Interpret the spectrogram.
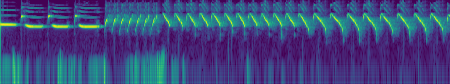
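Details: Canary in a long roll: a few steady whistled notes, then a fast stuttering trill that turns into rapid, evenly spaced downslurred notes.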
